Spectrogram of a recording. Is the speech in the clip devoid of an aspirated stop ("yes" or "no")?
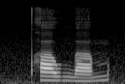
no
